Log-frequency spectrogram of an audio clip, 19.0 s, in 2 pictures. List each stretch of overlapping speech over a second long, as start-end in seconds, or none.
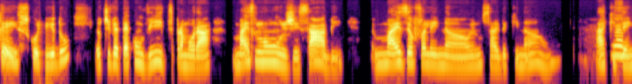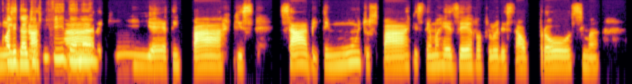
9.2-10.9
